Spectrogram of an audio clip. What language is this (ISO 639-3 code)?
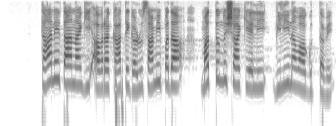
kan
